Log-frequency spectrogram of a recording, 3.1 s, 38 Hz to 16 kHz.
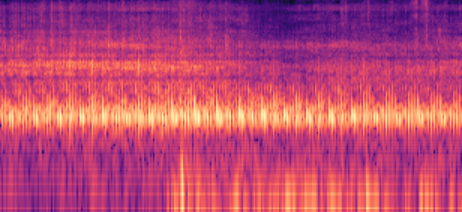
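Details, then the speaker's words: MTH Galloping Goose Proto 1 model locomotive that would not move, after repair and reassembly, moving forward on track: even rapid chuffing about three beats a second over a steady mid tone; pulling smoothly, running properly. "That is awesome! It is working good."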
